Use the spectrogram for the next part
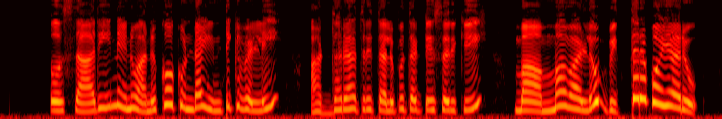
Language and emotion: Telugu, surprised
